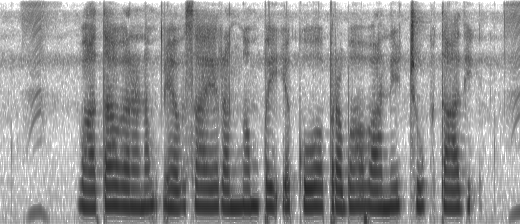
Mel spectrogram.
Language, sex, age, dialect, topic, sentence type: Telugu, female, 18-24, Southern, agriculture, statement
